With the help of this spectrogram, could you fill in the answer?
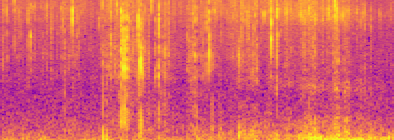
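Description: A small, flat, porous blue dry cellulose sponge, soft and flexible, is held in both hands close to the mic while long nails scratch and squeeze it. The result is a quiet, steady run of crinkly, tearing crackles with brief bright ticks over a soft low rustle.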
